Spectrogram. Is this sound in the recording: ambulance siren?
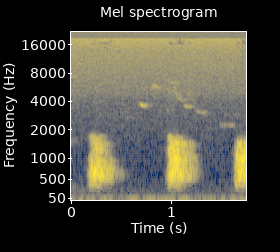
no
